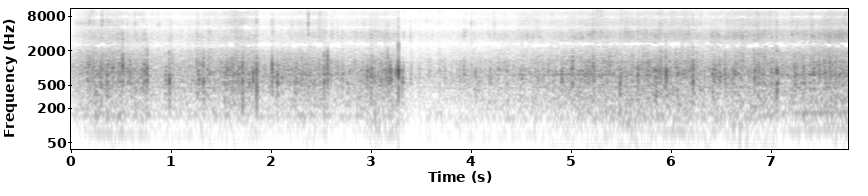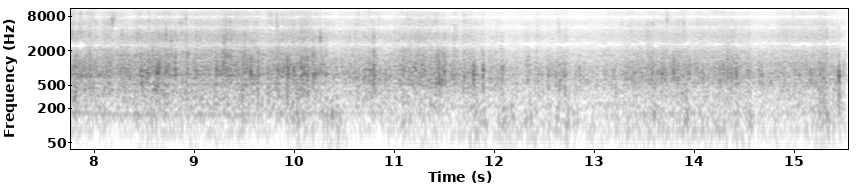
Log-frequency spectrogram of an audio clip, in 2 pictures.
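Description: Tyres crunching and crackling over a loose gravel dirt road as the SUV drives along it, with rushing wind noise. The sound drops out suddenly about three seconds in, then builds back up.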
